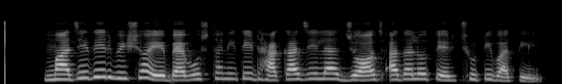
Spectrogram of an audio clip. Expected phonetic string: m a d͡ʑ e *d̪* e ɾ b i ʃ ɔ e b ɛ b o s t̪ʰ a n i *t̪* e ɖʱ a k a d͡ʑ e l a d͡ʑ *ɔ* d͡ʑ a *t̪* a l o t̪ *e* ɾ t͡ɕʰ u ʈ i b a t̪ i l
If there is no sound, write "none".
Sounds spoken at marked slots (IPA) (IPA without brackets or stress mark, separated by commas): d̪, t̪, ɔ, d̪, e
